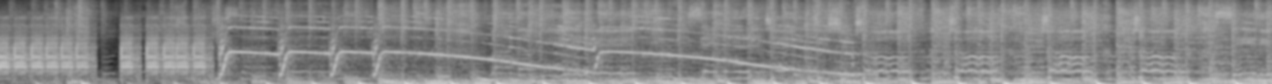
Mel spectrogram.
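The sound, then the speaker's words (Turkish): A police-style siren sound effect, played on request, wails loudly in repeated sweeps, each sliding downward in pitch, with a steady pulsing rumble underneath throughout and no voices. “Siren alabilir miyiz demiş. Alabilirsiniz tabii.”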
